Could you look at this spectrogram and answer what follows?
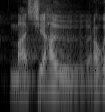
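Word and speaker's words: מָשִׁיחַ: 이거를 이제 헬라어로 보면 크리스토스라고 발음을 하고요. 구약의 히브리어로 보면 마시아흐라고 해서 메시아입니다.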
